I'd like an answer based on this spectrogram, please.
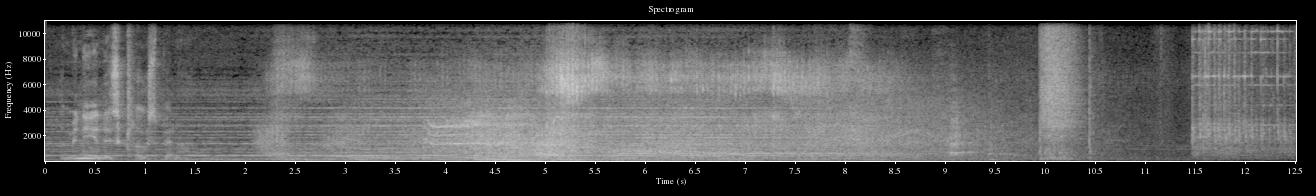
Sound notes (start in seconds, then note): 4.1 roars and snarls; 4.2 wild animal squawks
